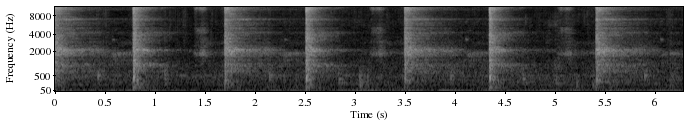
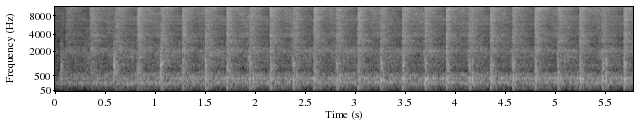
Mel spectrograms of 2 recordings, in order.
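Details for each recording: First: Model 12-inch Southworth steam pump with burner gas turned off so only the engine is heard: sharp metallic ticks just over once a second, evenly spaced, shuttle working normally. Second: Model 12-inch Southworth steam pump, now running after shuttle piston pushed to bottom of stroke: even puffing about 136 strokes a minute over a constant sharp hiss, lots of steam leaking from the bottom steam-cylinder gland, an easy fix.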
